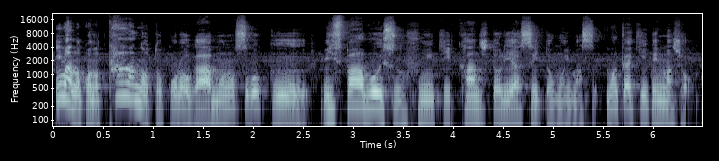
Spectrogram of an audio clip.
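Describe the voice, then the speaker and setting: A vocal coach reacting to a live performance, excitedly admiring it and then explaining singing technique step by step. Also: medium pitch, fast talker, slight background noise. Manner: enthusiastic, exclaims in admiration between explanations. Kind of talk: reaction video with vocal analysis. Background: faint music from the video being reviewed.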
